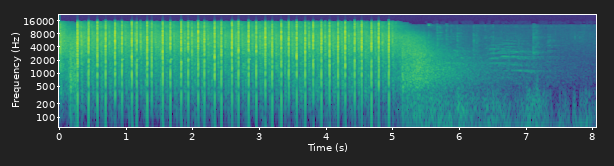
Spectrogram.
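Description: AK-pattern rifle firing one long continuous burst of about ten shots a second, lasting about five seconds, followed by the report echoing away over the open field.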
